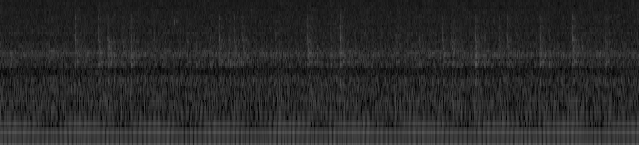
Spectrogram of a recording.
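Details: Bathroom fan, rattle returned days after a service visit, cycling intermittently for varying lengths, with a deep hum that grew louder over months: steady low fan hum with faint, uneven ticks coming and going; intermittent rattle, cause unknown.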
